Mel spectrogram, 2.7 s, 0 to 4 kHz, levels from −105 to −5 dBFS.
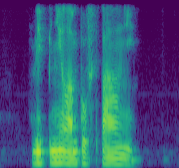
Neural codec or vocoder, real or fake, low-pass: codec, 16 kHz, 6 kbps, DAC; fake; 3.6 kHz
